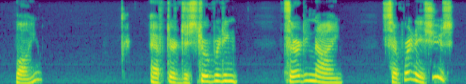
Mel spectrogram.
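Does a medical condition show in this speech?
Yes: severe traumatic brain injury.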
